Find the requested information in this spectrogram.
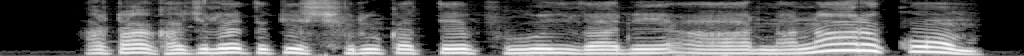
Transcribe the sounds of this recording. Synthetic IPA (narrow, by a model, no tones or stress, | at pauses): haʈaɡʱɐt͡ʃlɛʔt̪ɔkisuɾukat̪epʰuld̪aniaɾnanaɾɔkom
